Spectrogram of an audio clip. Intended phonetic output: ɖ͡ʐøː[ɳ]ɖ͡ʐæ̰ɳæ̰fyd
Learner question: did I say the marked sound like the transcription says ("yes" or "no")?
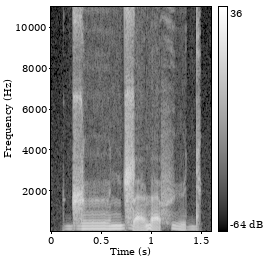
no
